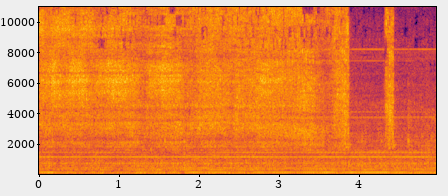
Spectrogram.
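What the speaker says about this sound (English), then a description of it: "One last final sanding before I part that off" Sandpaper is held against a spinning wooden top on a woodturning lathe, giving a loud, continuous whirring hiss that fades near the end.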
